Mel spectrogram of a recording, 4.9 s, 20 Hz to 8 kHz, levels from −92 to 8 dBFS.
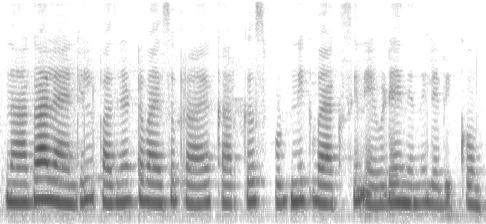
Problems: low volume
